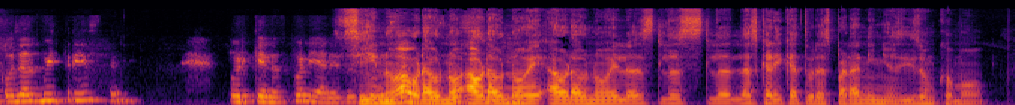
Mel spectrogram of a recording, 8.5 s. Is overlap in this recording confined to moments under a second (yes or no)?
no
